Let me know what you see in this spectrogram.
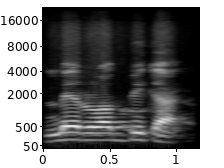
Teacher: را، را سے پہلے، اور را ہے حروف یرملون میں سے، را ہے حروف یرملون میں سے، تو پھر نون ساکن کو را کی جنس سے کر کے ادغام کرتے ہیں، را کی جنس سے کر کے ادغام کرتے ہیں، تو نون کو، نون ساکن کو را سے تبدیل کر دیا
